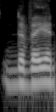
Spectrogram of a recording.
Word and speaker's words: Nevaeh: not one, but two people that are named Nevaeh, which is heaven backwards. They're kids, but their parents named them that, Nevaeh. So that's how you pronounce this, Nevaeh Ni Icalpa.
